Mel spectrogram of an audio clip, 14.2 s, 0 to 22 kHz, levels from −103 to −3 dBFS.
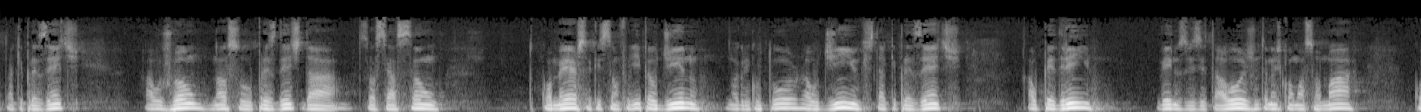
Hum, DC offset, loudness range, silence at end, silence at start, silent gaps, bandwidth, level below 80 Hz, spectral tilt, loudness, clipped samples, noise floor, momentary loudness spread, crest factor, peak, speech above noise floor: none; under 0.1%; 3 LU; 0 s; 0.05 s; none; 10.5 kHz; -54 dBFS; -8 dB/octave; -19 LUFS; under 0.1%; -60 dBFS; 14 LU; 18 dB; -2 dBFS; 42 dB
